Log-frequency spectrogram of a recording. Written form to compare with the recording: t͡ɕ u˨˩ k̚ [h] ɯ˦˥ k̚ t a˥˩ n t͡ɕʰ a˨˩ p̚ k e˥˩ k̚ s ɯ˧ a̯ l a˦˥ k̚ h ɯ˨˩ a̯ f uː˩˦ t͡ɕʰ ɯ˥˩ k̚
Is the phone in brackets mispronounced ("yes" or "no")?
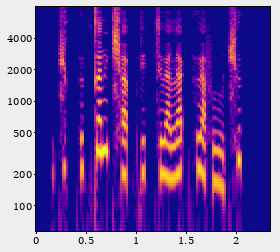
no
